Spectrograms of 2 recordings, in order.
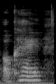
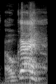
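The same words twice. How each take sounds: First: Said in the usual way. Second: High, loud questioning okay; loud rising okay. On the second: Real, not acted. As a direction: belt out okay with a rise.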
